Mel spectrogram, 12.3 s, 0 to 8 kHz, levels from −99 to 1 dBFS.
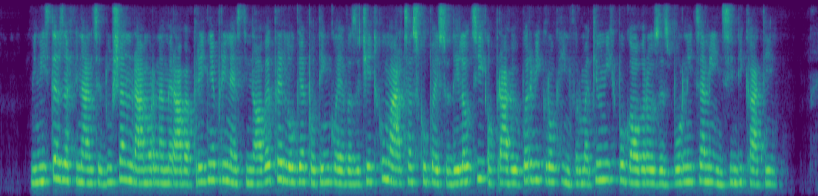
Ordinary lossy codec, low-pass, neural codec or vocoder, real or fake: none; 7.2 kHz; codec, 16 kHz, 4.8 kbps, FACodec; fake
